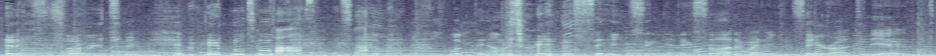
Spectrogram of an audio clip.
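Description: Moderate pace, a dry sound with no echo, and loud music playing in the background. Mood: playful, relieved. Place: plane. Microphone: phone near.

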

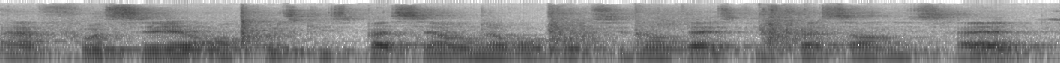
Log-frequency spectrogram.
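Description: A man speaks fairly quickly in a fairly low, flat monotone. Noticeable background noise runs underneath. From Paris, France. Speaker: lecturer. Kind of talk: lecture. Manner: halting. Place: hall.

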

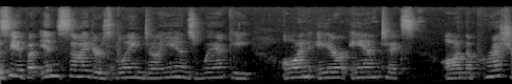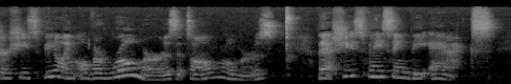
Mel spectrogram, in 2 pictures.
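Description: A woman speaks at a very slow pace with ordinary pitch variation. There is audible room echo and light background noise. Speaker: mother. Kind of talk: reading a tabloid article aloud. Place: home room.

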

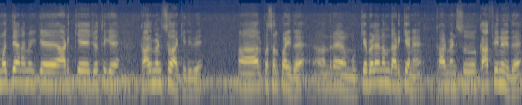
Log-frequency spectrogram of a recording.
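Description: Loudness holds very even throughout, and the intonation stays fairly even. Background noise is noticeable. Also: man. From Sagara taluk, Shivamogga district, Karnataka (Malnad). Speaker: farmer. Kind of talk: interview.

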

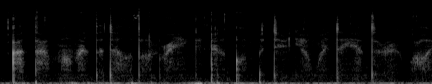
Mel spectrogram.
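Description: With light background noise, a soft-spoken woman whispers in a gentle tone at a moderate pace. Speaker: ASMR content creator; ASMR creator. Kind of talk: audiobook-style reading of a novel. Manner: soft-spoken, gentle; whispered. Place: home room. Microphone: studio mic.

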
